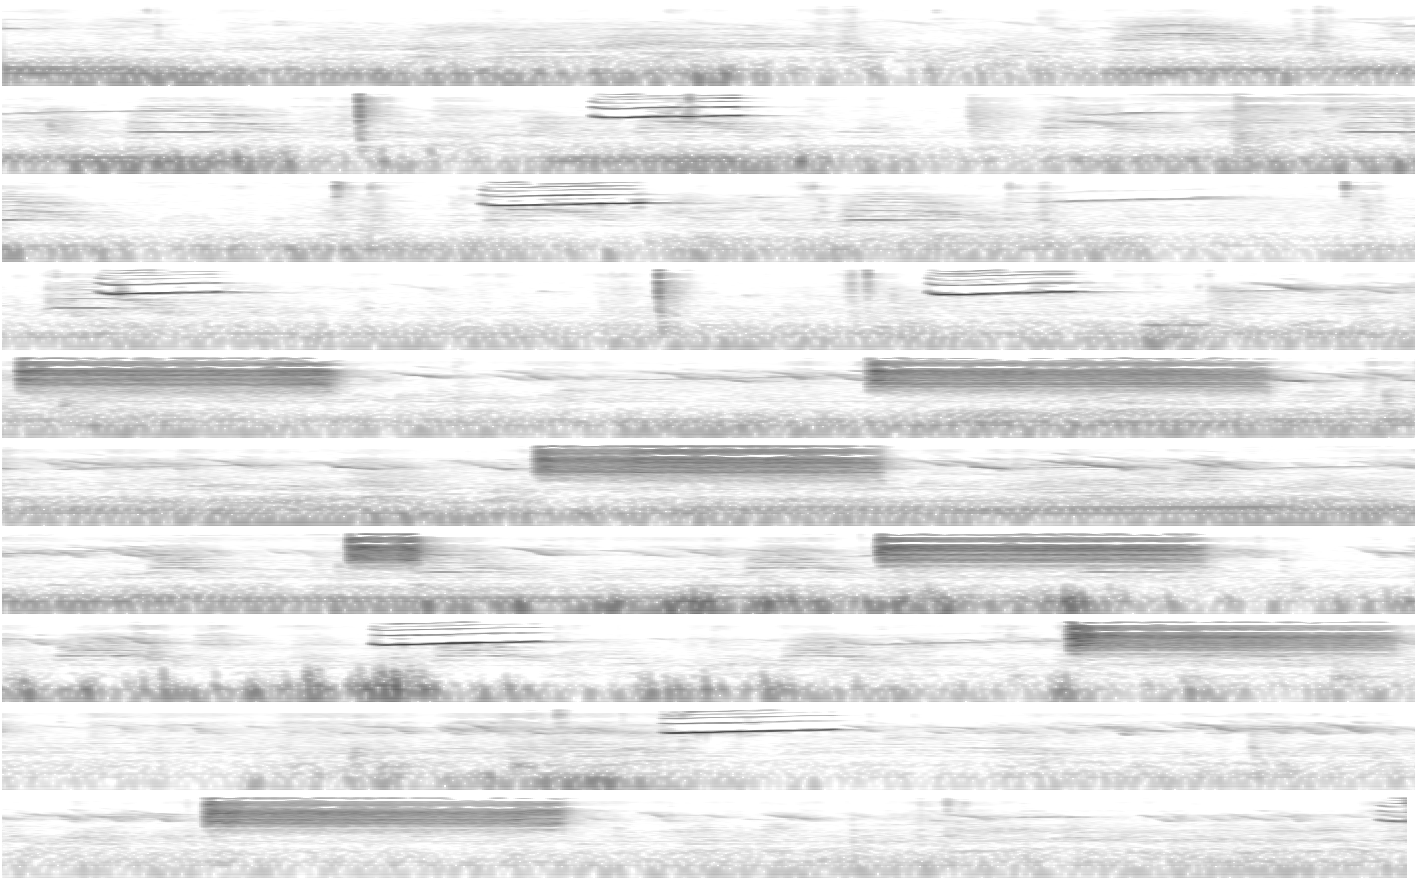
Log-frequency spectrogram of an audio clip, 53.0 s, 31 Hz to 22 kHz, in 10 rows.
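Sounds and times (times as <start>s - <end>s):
bird whistles and chirps: 7.5s - 8.2s, 12.4s - 13.2s, 16.1s - 17.0s, 19.4s - 20.1s, 21.2s - 22.6s, 28.5s - 30.0s, 35.0s - 36.5s, 38.4s - 39.2s, 44.8s - 45.6s, 48.4s - 49.9s.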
